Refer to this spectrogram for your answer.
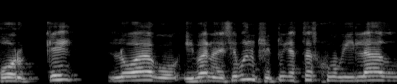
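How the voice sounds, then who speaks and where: The man keeps a moderate pace, and the background stays quiet. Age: 60s. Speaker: retired oil industry safety consultant. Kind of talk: webinar panel talk. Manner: halting, with repetitions.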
